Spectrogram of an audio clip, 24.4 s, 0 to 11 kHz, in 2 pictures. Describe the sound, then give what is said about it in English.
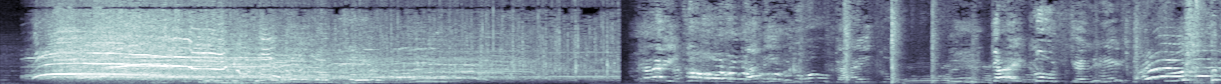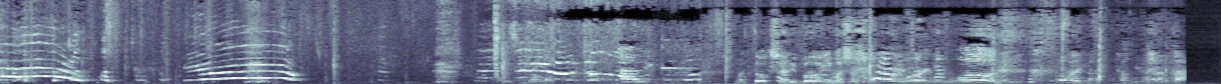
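A large crowd in Tel Aviv, Israel erupts in excited shouting, cheering and high wavering cries of joy and relief as Hamas releases the last 20 living Israeli hostages, with overlapping voices whooping and wailing emotionally throughout, loud and chaotic. “Those were shouts and tears of joy, joy of answered prayers coming out of Israel, relief and celebration in Tel Aviv as Hamas released the last 20 Israeli hostages who were still alive.”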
